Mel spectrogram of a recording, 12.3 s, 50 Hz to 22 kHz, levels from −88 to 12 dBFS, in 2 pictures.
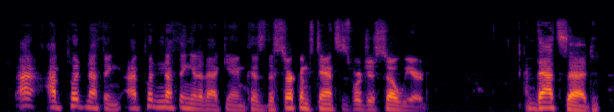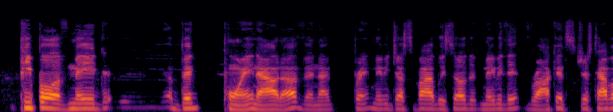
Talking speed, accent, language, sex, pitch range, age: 180 wpm, American, English, male, 125-160 Hz, 30-49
